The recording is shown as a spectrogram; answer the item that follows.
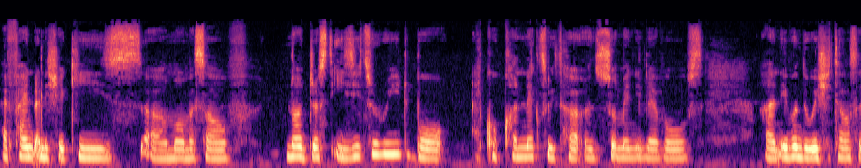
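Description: Somewhat breathy, a woman's medium-pitched voice moves at a moderate pace with fairly even intonation. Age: 30s. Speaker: poet and new podcaster. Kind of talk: casual solo monologue, first podcast. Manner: hesitant, filler-heavy, reflective.

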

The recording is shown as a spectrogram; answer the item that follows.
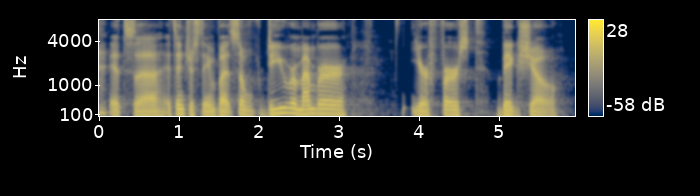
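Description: A man with an ordinary speaking voice, medium in pitch with ordinary variation, very even in loudness and fairly slow, on a very clean recording with a silent background. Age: 30s. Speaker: podcast host and musician. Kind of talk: casual interview.

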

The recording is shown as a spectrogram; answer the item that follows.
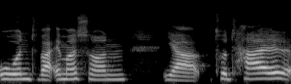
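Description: The setting behind the speaker is quiet. Her voice, a woman's, sits high in pitch. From rural Germany, small village. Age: 30s. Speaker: podcaster and fitness coach. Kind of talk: casual interview.

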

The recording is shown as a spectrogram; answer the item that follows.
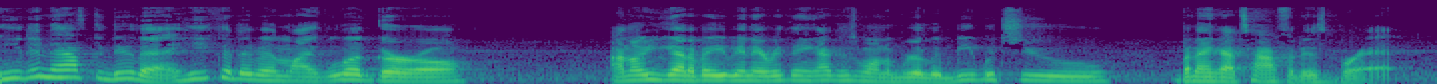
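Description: With very wide pitch swings, a woman speaks at a medium pitch. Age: 40s. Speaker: podcast host. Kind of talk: personal monologue. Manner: halting.

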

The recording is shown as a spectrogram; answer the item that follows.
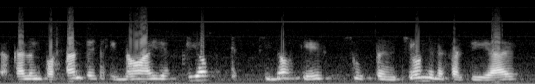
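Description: There is noticeable background noise as a man speaks. He keeps a medium pitch and a moderate pace. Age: 30s. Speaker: mayor. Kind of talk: radio interview. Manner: halting.

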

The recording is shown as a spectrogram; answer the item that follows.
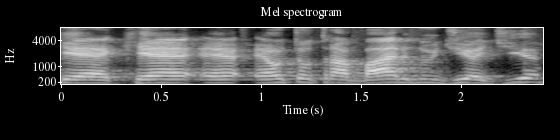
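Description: Music plays behind a man talking at a moderate pace. His pitch is high. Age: 30s. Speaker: footballer and podcast host. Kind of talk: casual interview chat.

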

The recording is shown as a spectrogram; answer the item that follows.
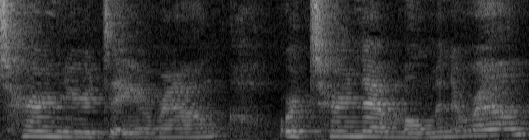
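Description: Soft-spoken and high-pitched, a woman talks with fairly even intonation over noticeable background noise. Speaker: podcast host. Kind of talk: casual interview chat.

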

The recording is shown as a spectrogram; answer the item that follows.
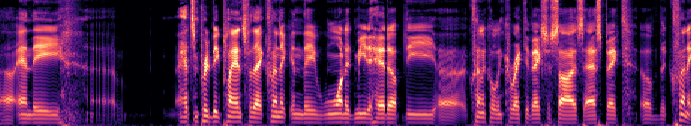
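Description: A man's voice sits at a very deep, low pitch. He talks at a moderate pace. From Southern Louisiana. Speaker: health and rehabilitation practitioner, podcast host. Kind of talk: casual solo talk. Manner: animated; filler-heavy, hesitant.

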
